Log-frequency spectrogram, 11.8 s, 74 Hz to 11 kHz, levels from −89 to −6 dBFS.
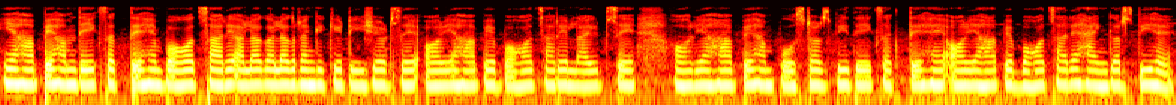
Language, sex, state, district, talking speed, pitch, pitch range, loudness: Hindi, female, Chhattisgarh, Raipur, 200 wpm, 195 Hz, 190-200 Hz, -15 LUFS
